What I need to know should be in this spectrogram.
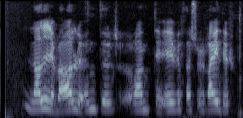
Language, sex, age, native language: Icelandic, female, 14, Icelandic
